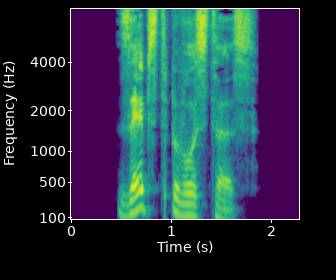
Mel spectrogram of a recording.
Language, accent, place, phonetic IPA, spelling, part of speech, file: German, Germany, Berlin, [ˈzɛlpstbəˌvʊstəs], selbstbewusstes, adjective, De-selbstbewusstes.ogg
- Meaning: strong/mixed nominative/accusative neuter singular of selbstbewusst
